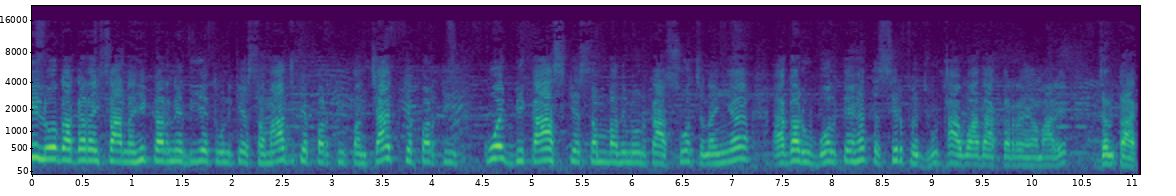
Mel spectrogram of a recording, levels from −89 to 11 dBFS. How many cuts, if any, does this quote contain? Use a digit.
0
